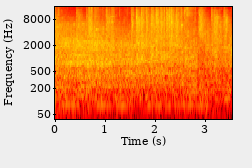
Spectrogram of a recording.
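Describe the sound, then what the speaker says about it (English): Light machine guns rattle off sustained bursts of automatic fire in the WWII strategy game Company of Heroes 2, loud and dense with no break, with battle noise filling the background. "Depends on how these LMGs burst away here."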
